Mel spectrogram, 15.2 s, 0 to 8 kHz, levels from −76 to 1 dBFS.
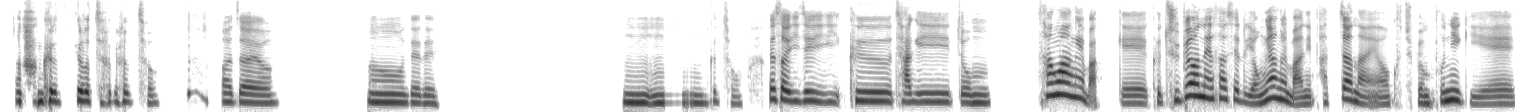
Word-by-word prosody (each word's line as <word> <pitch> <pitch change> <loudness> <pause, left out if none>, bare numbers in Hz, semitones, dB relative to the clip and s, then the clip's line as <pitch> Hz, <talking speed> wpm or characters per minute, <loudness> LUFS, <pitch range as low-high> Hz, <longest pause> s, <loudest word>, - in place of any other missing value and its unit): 아 - - -1 0.2
그렇 200 +1 +4 0.2
그렇죠, 205 -6 +3
그렇죠. 180 -3 -7 0.6
맞아요. 175 -3 -2 0.9
어 180 -2 +1
네네. 165 -2 -5 1.9
음음 170 -1 -1
그쵸. 160 -5 -13 0.2
그래서 240 -1 +4
이제 205 0 +1
이 185 -4 -6
그 200 -2 +1
자기 185 0 -2
좀 170 -1 -2 0.5
상황에 320 -4 +6
맞게 160 -8 -5
그 180 - -6
주변의 285 - +5
사실은 230 -9 -2
영향을 225 +10 +4
많이 150 -3 -1
받잖아요 175 - -1
그 - - -21
주변 155 -1 -6
분위기에. 150 -8 -1
180 Hz, 225 characters per minute, -23 LUFS, 165-205 Hz, 1.9 s, 상황에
